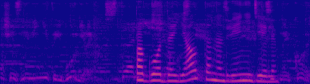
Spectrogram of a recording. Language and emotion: Russian, neutral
